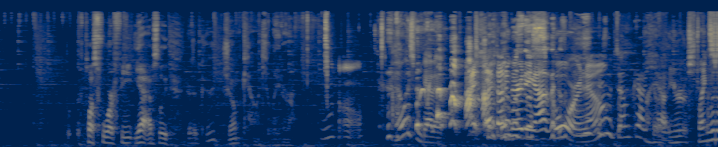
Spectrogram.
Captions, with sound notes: Plus four feet, yeah, absolutely. There's a good jump calculator. (laughs) - I always forget it. - I thought it was the score.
